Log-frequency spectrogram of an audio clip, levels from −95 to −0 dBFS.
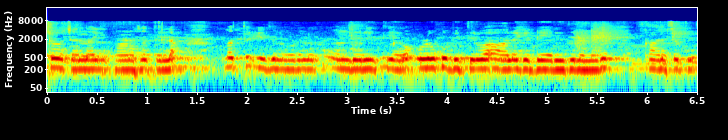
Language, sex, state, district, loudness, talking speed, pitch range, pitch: Kannada, male, Karnataka, Raichur, -15 LUFS, 120 wpm, 210-230 Hz, 215 Hz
